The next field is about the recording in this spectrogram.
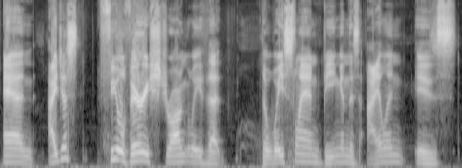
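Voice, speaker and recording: A man doing casual, unscripted game commentary as a streamer, profane and opinionated, on a microphone turned up too high. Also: slow pace, fairly bright tone, clear, resonant tone. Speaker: streamer critiquing a video game. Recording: overdriven, too-hot microphone.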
